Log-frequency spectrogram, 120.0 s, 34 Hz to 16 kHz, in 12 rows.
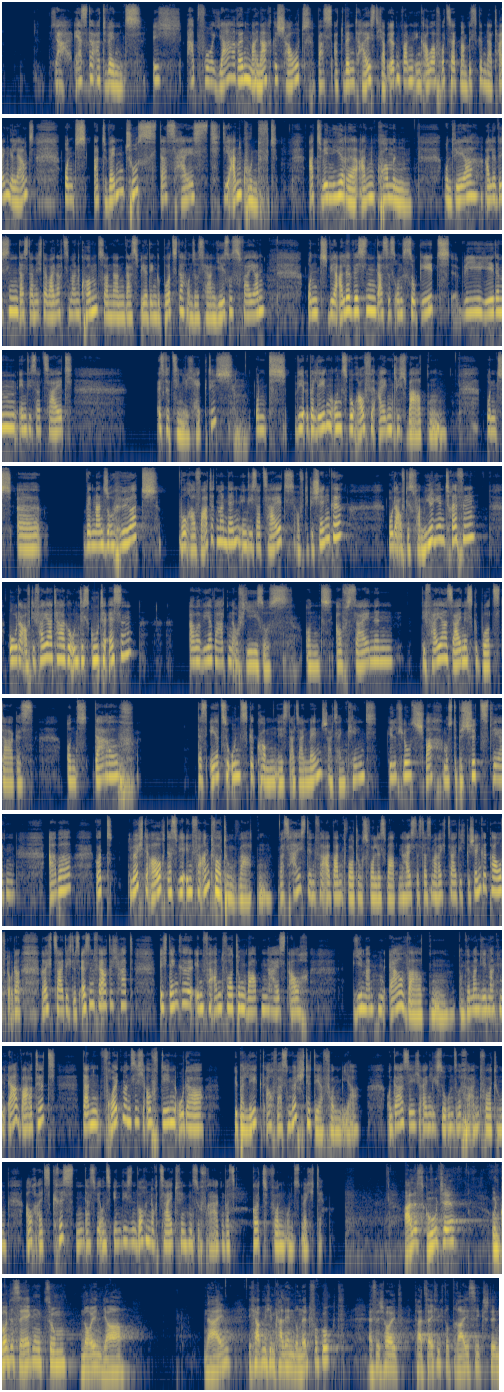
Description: Passage: Röm 13 Dienstart: Gottesdienst Themen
